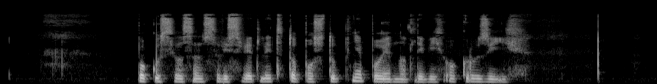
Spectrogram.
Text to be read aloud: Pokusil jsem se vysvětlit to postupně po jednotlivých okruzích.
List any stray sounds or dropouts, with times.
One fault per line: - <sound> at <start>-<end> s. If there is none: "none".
none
